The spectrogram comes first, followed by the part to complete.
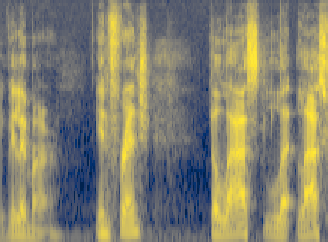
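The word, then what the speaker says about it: Ville-Émard: Oh no, they don't pronounce the D. Villemard.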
